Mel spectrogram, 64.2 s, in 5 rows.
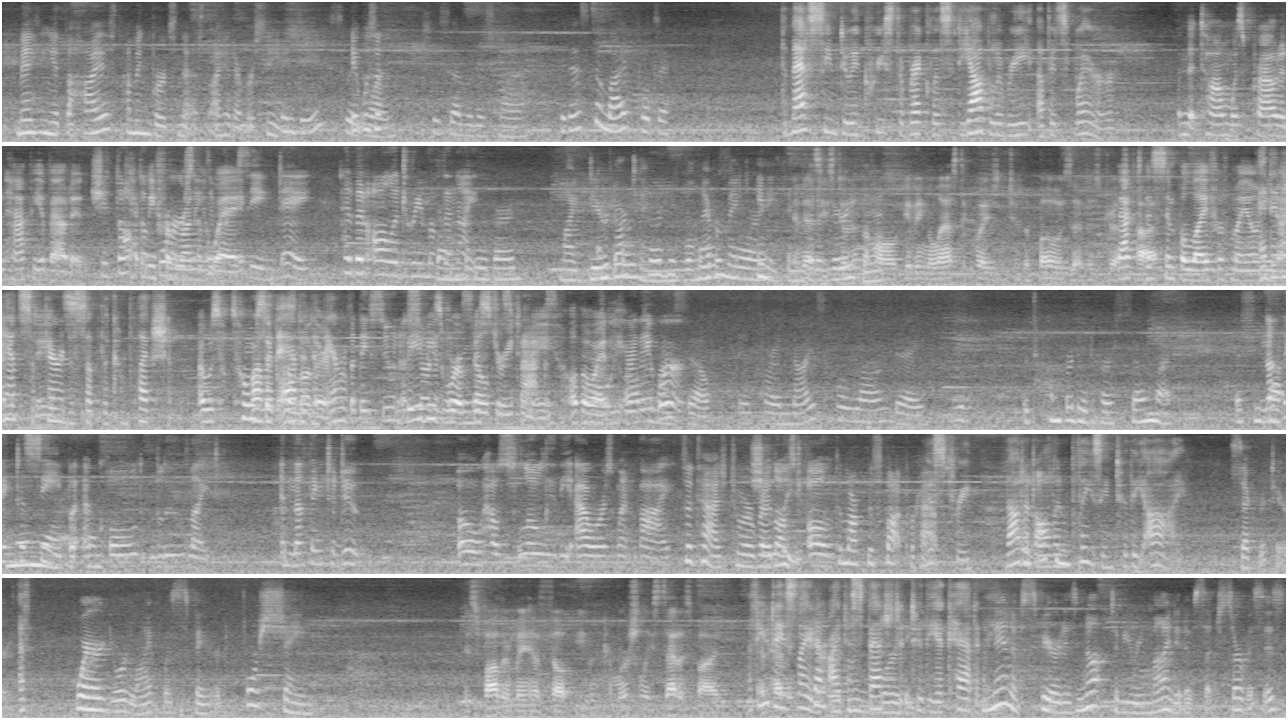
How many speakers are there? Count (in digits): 8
